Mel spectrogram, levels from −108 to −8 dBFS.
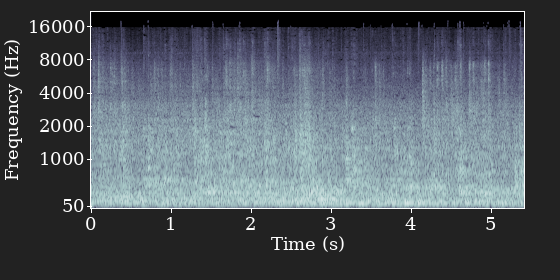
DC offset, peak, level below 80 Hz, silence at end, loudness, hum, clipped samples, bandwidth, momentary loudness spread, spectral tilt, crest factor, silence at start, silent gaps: under 0.1%; -10 dBFS; -46 dBFS; 0 s; -25 LUFS; none; under 0.1%; 16 kHz; 3 LU; -5.5 dB/octave; 14 dB; 0 s; none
